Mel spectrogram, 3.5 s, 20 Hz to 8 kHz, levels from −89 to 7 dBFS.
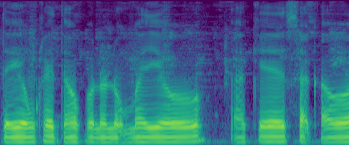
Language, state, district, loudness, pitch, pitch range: Kokborok, Tripura, West Tripura, -15 LUFS, 95 Hz, 95-100 Hz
